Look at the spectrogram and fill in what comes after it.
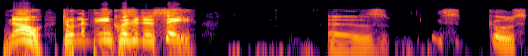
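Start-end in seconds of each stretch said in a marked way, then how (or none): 0.0-1.9 high, loud panicked yell; halfling shrieking after the gumball; frantic shout. Acted. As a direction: scream it while chasing. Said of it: "shouting all the while".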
